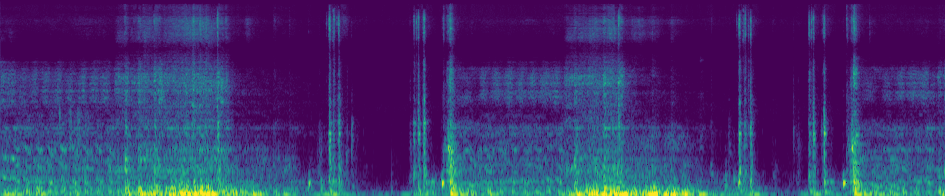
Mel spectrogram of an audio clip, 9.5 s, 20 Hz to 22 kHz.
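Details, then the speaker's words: Rover SD1 3500 Vanden Plas V8, first start in about 10 years after fixing the fuel pump with a new gasket and priming it: cranking catches and it fires, surging before settling into a rough but running idle. A normal start. "so let's give er a cranks ooh she does"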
